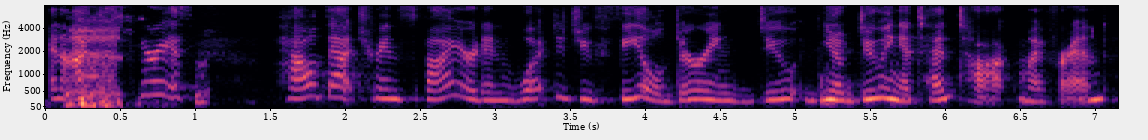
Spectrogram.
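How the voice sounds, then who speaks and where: A woman's voice: high-pitched, animated, unhurried, fairly bright tone. A woman co-hosting a talk show, interviewing a fellow host in an effusive, affirming way. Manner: effusive, affirming, calls guest "my friend".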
